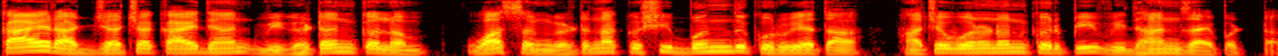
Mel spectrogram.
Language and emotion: Goan Konkani, neutral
